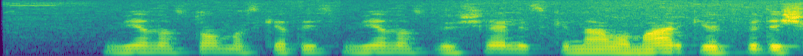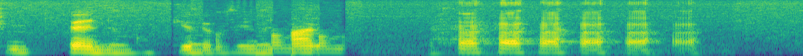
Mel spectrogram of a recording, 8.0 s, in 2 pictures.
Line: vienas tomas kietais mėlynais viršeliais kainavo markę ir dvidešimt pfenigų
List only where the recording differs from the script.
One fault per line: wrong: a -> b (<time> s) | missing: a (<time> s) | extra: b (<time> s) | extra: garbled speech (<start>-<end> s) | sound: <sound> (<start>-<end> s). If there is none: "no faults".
wrong: mėlynais -> vienas (1.8 s)
extra: garbled speech (4.9-5.7 s)
sound: laugh (6.2-7.5 s)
